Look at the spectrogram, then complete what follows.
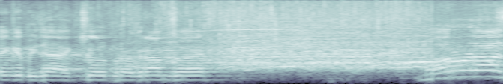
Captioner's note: crowd applauding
